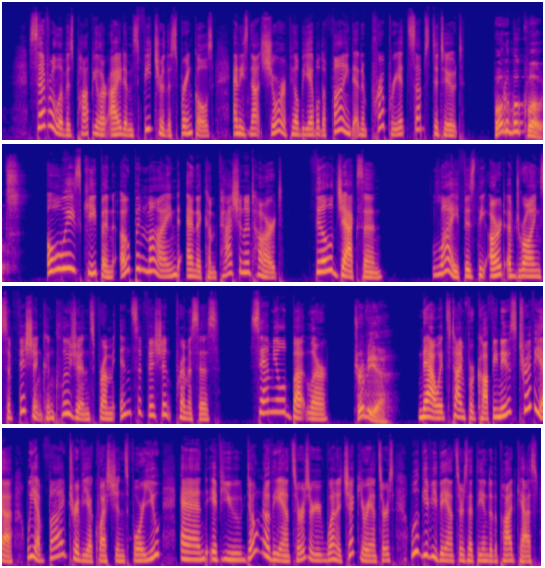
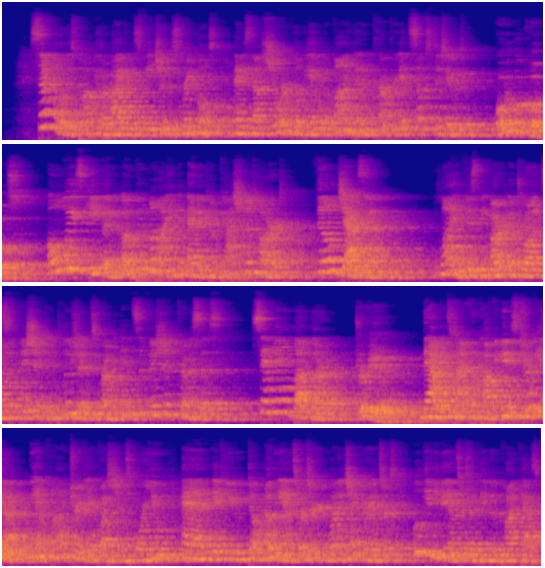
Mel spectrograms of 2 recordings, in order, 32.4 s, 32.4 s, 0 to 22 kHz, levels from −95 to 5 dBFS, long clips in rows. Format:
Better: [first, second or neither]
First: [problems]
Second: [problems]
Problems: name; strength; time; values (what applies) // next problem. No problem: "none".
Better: first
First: none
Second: room echo; strong; dies away in 2.6 s // off-mic speech; far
